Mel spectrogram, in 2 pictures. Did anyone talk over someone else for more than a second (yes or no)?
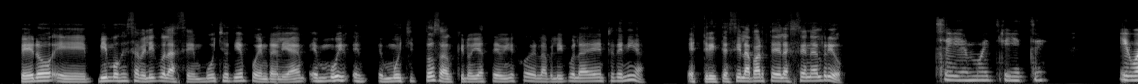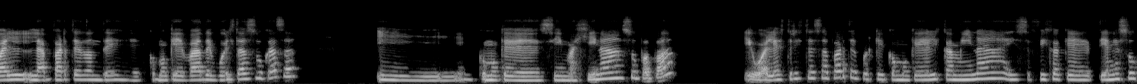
no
